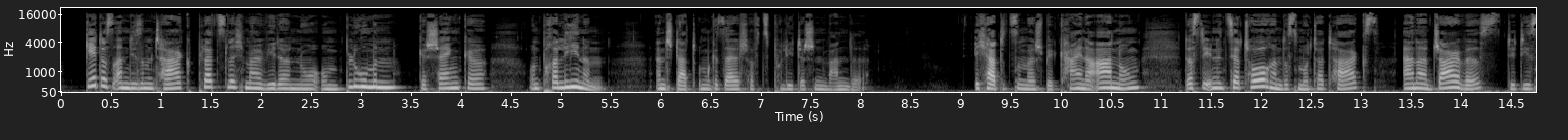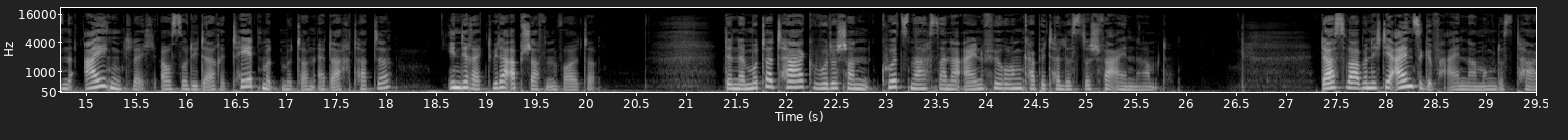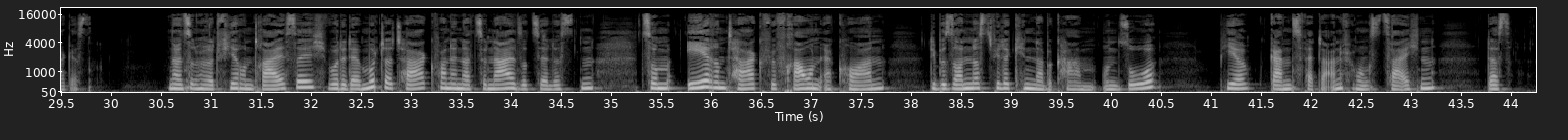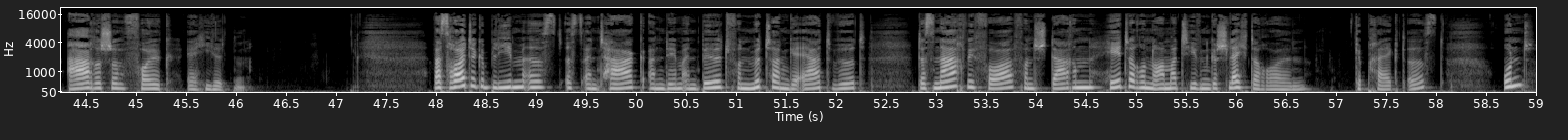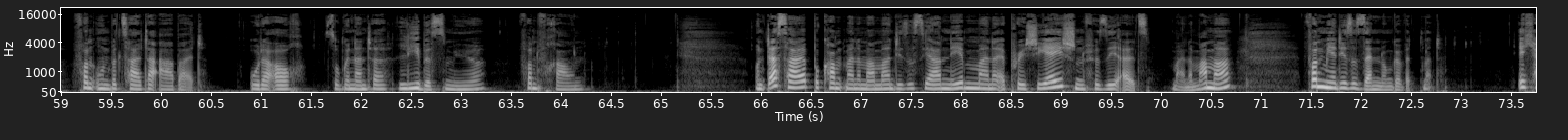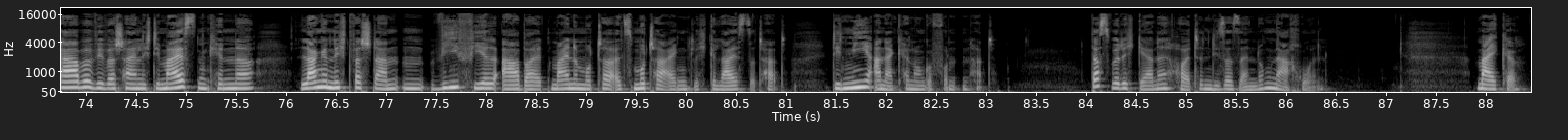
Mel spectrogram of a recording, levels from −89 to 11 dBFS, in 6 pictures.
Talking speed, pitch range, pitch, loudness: 125 wpm, 185-240 Hz, 210 Hz, -23 LUFS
